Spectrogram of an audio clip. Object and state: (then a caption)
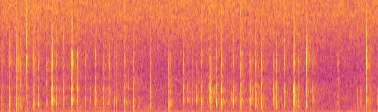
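Clear plastic packaging box tapped with fingernails. Fingertips and long red nails tap and scratch across the faces of a small, hollow, clear plastic packaging box with a pink kabuki brush inside. A quiet, steady run of dozens of short, dry, mid-pitched clicks mixes with light scratching that has a bright edge. Each tap dies away almost instantly.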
